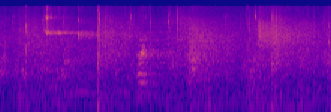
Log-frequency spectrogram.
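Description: Basketball shoes squeaking and landing on a hardwood gym floor during a quick side-to-side shuffle drill: one short high squeak about half a second in and a sharp thud just after a second.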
